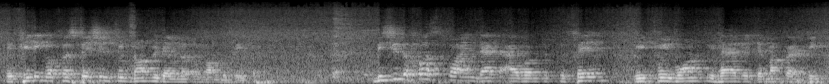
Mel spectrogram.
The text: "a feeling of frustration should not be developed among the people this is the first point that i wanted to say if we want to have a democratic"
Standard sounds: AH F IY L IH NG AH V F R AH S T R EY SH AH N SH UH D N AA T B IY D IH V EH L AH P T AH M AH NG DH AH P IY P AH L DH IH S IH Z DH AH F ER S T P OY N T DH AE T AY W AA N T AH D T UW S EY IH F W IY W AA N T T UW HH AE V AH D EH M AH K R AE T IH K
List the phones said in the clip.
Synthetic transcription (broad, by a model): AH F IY L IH NG AH V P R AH S T EY SH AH N SH UH D N AA T B IY D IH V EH L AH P AH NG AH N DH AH P IY P AH L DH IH S IH Z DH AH F ER S T P OY N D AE T AY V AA N T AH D T UW S EY IH F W IY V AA N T T UW HH AE V AH D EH M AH K R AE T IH K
